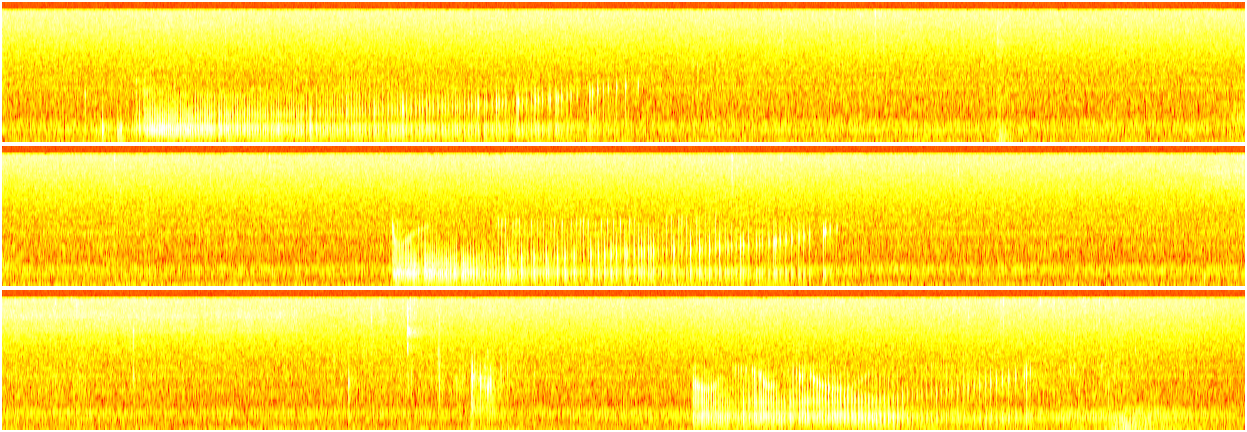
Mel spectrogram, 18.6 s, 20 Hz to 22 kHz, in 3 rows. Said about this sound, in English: That's the sound of my stomach talking at 11:35. I drank my coffee-est Soylent at about 8:30. And as you know, I fast once a week and my stomach never talks like this.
